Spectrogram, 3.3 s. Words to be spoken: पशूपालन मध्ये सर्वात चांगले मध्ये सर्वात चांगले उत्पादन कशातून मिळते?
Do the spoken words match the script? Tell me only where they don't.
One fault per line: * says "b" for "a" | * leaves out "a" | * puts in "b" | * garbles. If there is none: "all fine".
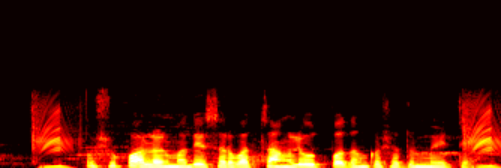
* leaves out "मध्ये सर्वात चांगले"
